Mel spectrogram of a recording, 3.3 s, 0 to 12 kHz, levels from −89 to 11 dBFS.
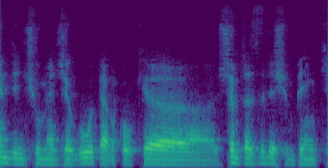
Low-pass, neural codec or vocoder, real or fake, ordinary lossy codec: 10.8 kHz; none; real; AAC, 32 kbps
